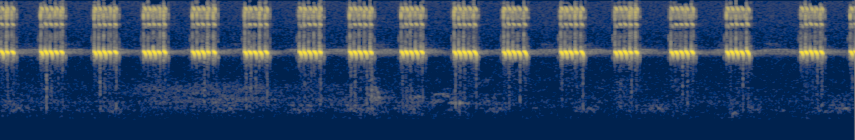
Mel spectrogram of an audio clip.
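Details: {'caption': 'Crickets chirping at night in India: short bright pulsed chirps repeated about twice a second in a steady rhythm, with faint background insect hum.'}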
